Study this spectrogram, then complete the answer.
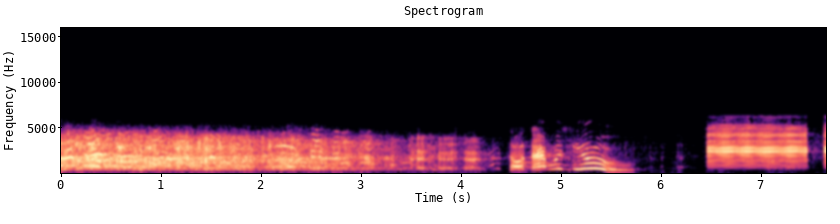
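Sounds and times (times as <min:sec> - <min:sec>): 
laughter: 0:00.0 - 0:04.5, 0:05.9 - 0:06.4
speech: 0:04.6 - 0:05.9
front door electric doorbell buzzing: 0:06.4 - 0:07.6.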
